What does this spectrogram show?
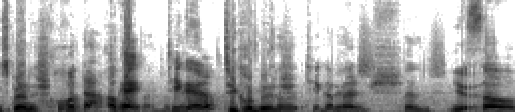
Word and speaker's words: Tigre Belge: If you guys have been checking out my posts, his IG name is Tigre Belge. Oh my God, I was gonna ask. How do you pronounce it?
